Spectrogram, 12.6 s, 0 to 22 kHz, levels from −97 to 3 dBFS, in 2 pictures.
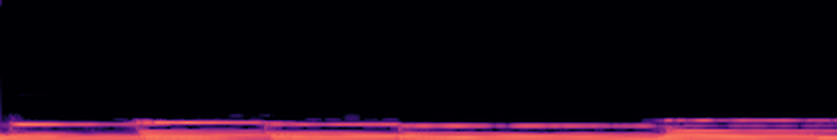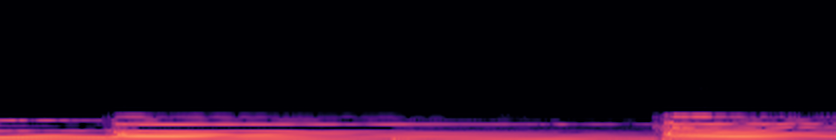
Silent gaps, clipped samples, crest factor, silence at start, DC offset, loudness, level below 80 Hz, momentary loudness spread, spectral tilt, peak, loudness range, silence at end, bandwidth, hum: none; under 0.1%; 14 dB; 0 s; under 0.1%; -29 LUFS; -68 dBFS; 13 LU; -1.5 dB/octave; -16 dBFS; 6 LU; 0 s; 4.5 kHz; none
